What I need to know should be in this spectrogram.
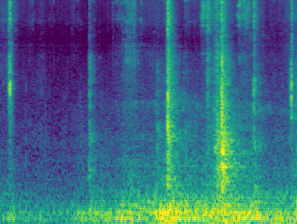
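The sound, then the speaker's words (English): An apartment door is opened after a neighborhood walk, giving a few faint clicks and rattles over a quiet, low background hum. “Now, we will open my door.”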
